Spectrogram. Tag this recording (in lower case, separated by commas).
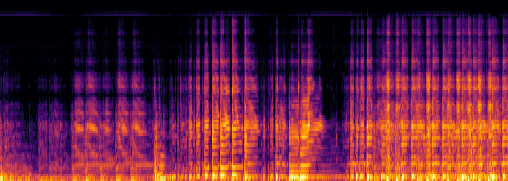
music, musical instrument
